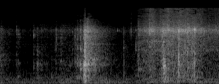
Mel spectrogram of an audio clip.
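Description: A plastic shopping bag being rummaged through, rustling and crinkling, with one sharp click just under a second in before the rustling picks up.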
